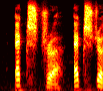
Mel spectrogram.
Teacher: with the tr you want to pronounce that like a ch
